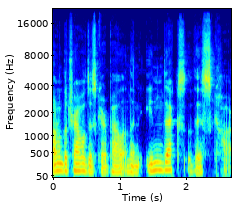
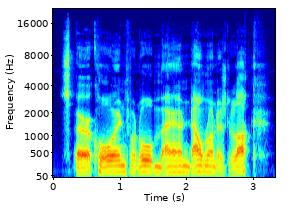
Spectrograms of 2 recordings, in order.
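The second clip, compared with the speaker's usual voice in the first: put-on deep, low-toned old roadside beggar voice; 3 semitones lower, 7 dB louder than usual. Game master voices an old one-eyed beggar by the road: deep old beggar voice. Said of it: "his quirk are a deep voice".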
